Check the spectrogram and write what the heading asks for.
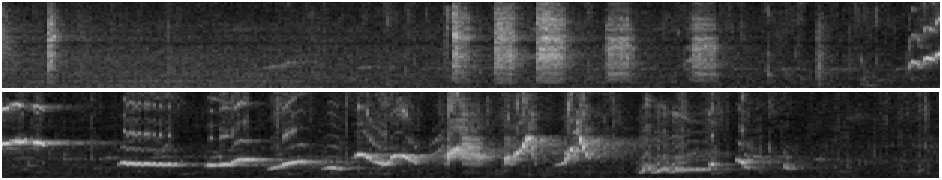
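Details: White-rumped shama used to provoke singing and a full repertoire. Harsh chattering notes give way to a loud, rich, fast phrase of varied whistles, warbles and slurred notes climbing and falling, over a faint hum.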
